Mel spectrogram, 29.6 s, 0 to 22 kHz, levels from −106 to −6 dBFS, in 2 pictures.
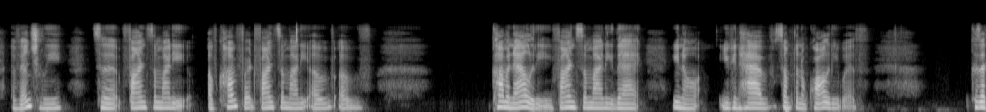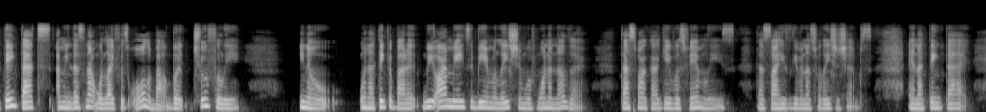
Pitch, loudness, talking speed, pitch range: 175 Hz, -33 LUFS, 145 wpm, 160-195 Hz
